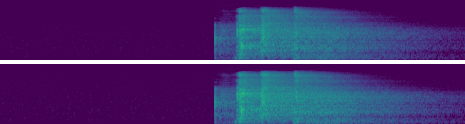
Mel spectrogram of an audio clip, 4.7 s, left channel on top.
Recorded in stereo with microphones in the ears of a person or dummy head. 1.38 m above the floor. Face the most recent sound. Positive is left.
turn(degrees=0)  # may be behind; listen again after turning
